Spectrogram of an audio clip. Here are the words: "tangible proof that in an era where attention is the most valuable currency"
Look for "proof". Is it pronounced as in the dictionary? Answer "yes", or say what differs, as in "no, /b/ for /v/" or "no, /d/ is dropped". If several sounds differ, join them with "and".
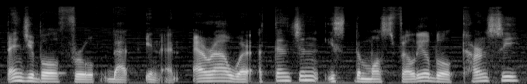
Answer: no, /f/ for /p/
